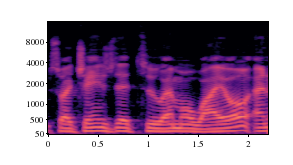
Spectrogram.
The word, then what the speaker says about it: Moyo: moo um because people would just like not pronounce my name properly it's actually moo so muu o i o like moo like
